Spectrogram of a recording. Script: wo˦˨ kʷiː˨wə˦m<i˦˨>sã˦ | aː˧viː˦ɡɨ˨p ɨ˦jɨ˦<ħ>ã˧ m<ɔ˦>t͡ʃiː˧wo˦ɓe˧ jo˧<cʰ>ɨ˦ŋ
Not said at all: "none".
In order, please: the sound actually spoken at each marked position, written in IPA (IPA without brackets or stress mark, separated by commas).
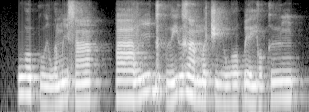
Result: i˦˨, ɣ, ə˦, k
